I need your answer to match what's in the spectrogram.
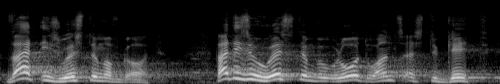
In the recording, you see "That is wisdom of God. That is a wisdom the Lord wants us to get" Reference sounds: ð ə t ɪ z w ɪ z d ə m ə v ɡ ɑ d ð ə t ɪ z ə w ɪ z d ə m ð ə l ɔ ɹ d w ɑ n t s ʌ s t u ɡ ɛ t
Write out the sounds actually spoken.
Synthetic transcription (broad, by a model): ð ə t ɪ z w ɪ z d ə m ə v ɡ ɑ d ð ə t ɪ z ə w ɪ z d ə m ð ə l ɔ d w ɑ n t s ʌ s t u ɡ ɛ t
